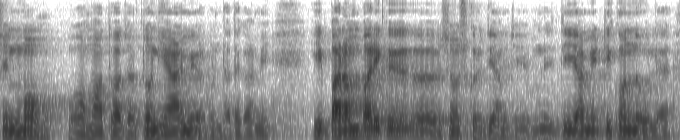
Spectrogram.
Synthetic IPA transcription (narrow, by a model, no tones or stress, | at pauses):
siŋɡmoʋəmat̪ʋat͡səɾt̪onjaɭmiɭpəɳʈat̪ekaːmiː | ɦiːpaɾəmpəɾikɕə̃w̃skɾut̪iːamt͡ɕim̤əɳd͡zet̪iːamiːʈikond̪əʋolja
